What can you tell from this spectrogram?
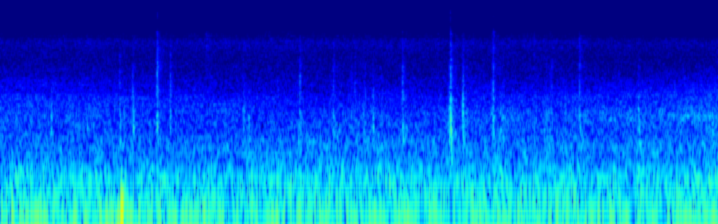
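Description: Scattered light clicks and taps of a Yakima JayLow kayak rack's clamp being fitted and tightened by hand onto a roof crossbar, with one dull knock about a second in, over a steady low background rumble.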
